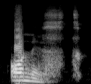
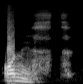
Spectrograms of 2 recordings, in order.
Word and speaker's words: honest: Now, honest honest begins with an H, but the H is silent.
